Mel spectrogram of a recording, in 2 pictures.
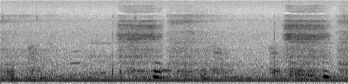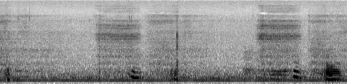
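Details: Sleeping puppy: soft rhythmic snoring, about four breaths in ten seconds, with a faint whistle on the breath. Snoring.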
